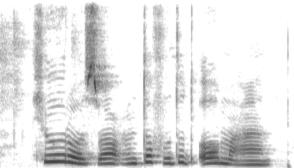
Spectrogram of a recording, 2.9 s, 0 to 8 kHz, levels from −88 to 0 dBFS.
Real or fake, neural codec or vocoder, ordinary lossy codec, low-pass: real; none; none; none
